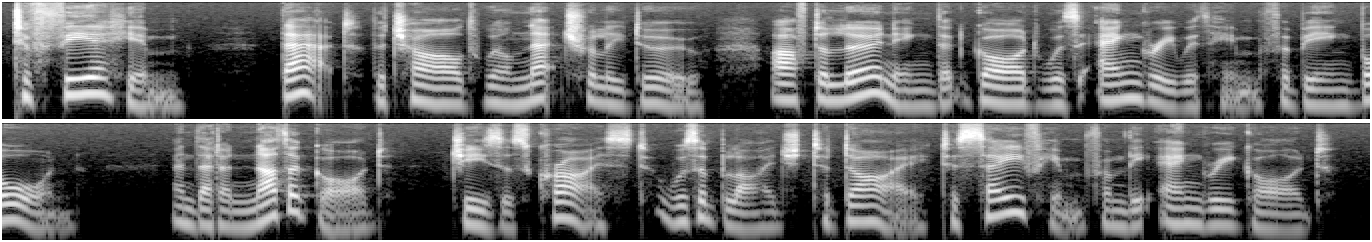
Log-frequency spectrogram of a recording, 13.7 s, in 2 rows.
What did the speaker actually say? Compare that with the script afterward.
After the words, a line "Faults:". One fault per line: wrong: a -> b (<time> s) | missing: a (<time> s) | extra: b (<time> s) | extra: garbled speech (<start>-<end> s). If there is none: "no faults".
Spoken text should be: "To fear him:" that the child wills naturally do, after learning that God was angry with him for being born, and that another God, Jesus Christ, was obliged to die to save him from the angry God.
"To fear him:" that the child will naturally do, after learning that God was angry with him for being born, and that another God, Jesus Christ, was obliged to die to save him from the angry God.
Faults:
wrong: wills -> will (2.4 s)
